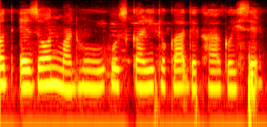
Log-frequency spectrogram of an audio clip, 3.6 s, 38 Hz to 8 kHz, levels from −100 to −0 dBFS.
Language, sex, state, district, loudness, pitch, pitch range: Assamese, female, Assam, Kamrup Metropolitan, -24 LUFS, 210 Hz, 200-225 Hz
